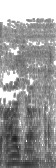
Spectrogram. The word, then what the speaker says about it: Aja: Even though it's A apostrophe J A, it might be Aja. Aja? It's Aja.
